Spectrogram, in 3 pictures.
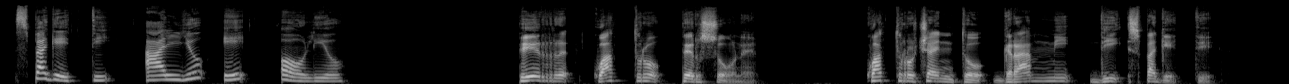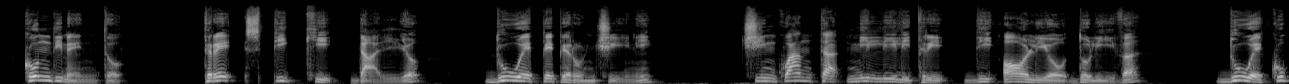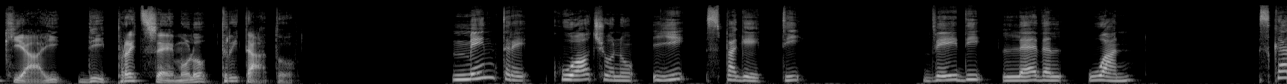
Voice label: Slow, Cuisine, Italian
